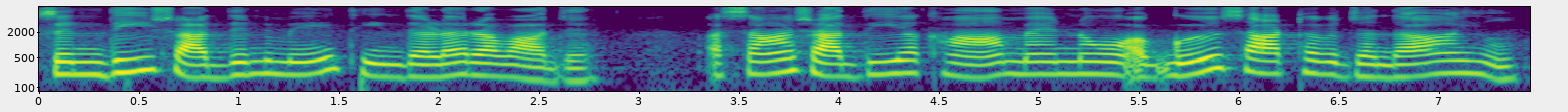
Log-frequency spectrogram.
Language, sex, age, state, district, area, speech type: Sindhi, female, 45-60, Maharashtra, Thane, urban, spontaneous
